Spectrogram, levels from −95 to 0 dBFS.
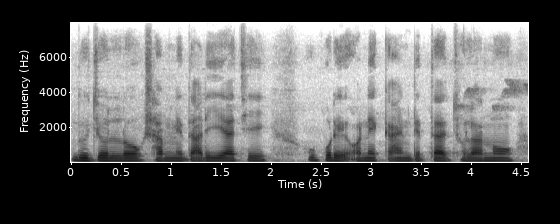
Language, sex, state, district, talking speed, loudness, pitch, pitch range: Bengali, male, West Bengal, Alipurduar, 145 wpm, -17 LUFS, 125 Hz, 125-130 Hz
